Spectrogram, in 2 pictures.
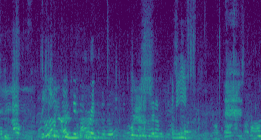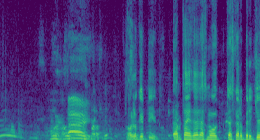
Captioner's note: people chattering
